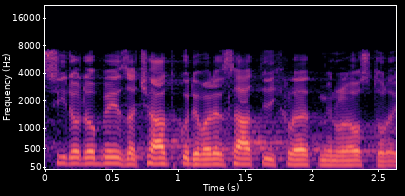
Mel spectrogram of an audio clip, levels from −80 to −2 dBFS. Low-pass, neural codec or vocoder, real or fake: 7.2 kHz; none; real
